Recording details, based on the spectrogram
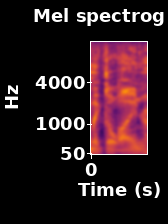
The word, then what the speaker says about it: McGlone: Am I pronouncing McGlone right? – You are.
